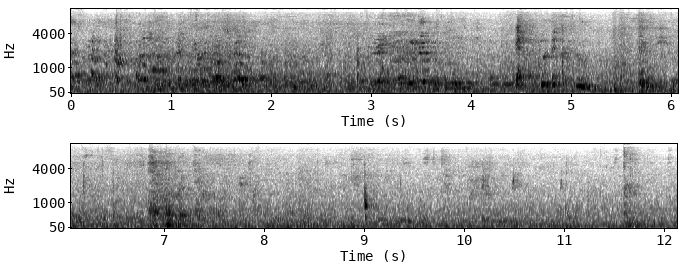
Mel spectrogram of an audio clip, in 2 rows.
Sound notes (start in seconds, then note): 0.0 laughter from Crowd; 4.4 someone coughs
